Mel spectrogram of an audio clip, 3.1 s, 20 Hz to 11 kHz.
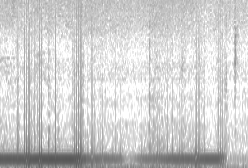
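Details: Online pure-tone hearing test through headphones, uncalibrated, low frequencies 50 to 400 Hz: low steady tone pulsing and shifting in loudness as the level steps up and down to find threshold.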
